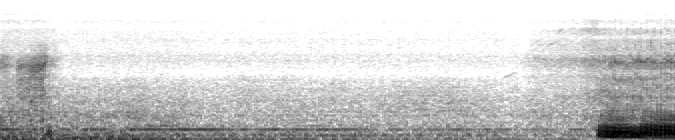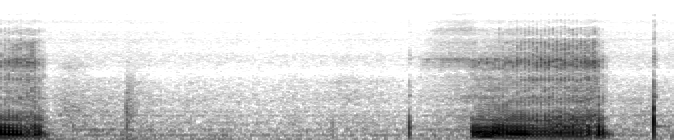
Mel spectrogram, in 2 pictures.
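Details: Female dog asleep, snoring: two loud, rough, rumbling snores on slow breaths in a quiet room; snoring.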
